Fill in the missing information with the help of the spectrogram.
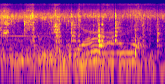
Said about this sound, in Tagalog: gisa natin yung lagyan ng bawang at sibuyas.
